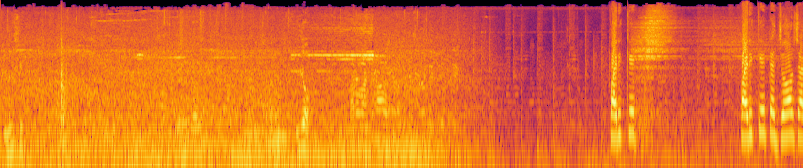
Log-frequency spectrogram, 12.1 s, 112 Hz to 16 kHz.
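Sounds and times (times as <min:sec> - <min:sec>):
traffic: 0:00.0 - 0:08.6.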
